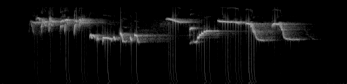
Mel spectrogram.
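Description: A small bird chirps and tweets in two close, rapid bursts of high, thin notes against silence.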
